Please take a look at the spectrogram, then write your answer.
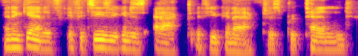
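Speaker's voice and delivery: soft, unhurried meditation guidance; guided meditation. Acted. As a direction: lead them gently inward, taking your time.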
